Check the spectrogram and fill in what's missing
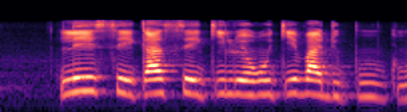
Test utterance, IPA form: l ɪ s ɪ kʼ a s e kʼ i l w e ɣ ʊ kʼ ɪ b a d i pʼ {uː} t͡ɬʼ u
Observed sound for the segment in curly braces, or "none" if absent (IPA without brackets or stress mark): uː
